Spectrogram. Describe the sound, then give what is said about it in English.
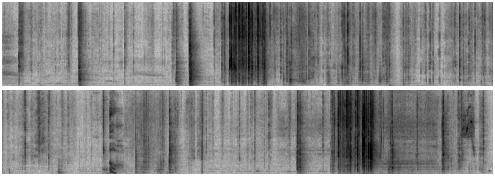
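Cards are shuffled before a card reading, faint and intimate: two denser riffling bursts stand out amid scattered light taps and rustles of handling. “what we do is we pull cards for each day and then I will read the energy”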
